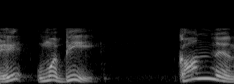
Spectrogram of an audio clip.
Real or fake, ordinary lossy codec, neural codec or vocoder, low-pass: real; AAC, 32 kbps; none; 5.4 kHz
